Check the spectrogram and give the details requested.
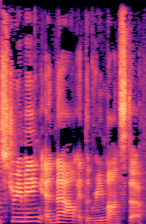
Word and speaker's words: Green Monster: and now at the green monster like like James said and you have to say it like that if you pronounce the r they kick you out of the the ballpark the ballpark they'll kick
